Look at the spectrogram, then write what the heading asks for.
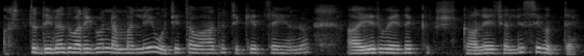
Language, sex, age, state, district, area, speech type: Kannada, female, 45-60, Karnataka, Koppal, rural, spontaneous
